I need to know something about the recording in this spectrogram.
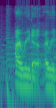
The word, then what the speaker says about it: Irida: Irida is how you say it.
